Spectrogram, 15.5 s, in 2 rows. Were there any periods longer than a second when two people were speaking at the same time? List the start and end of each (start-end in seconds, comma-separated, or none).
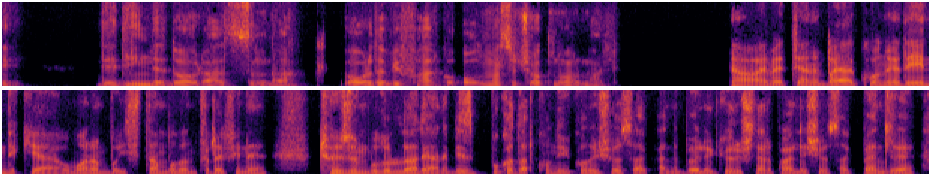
none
